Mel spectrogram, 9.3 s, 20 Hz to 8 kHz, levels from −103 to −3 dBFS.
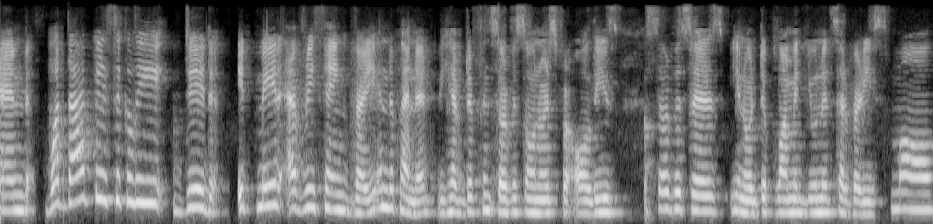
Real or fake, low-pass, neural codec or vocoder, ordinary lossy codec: real; 7.2 kHz; none; AAC, 32 kbps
